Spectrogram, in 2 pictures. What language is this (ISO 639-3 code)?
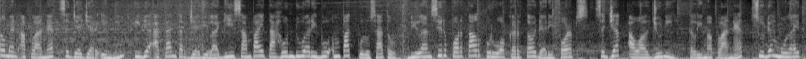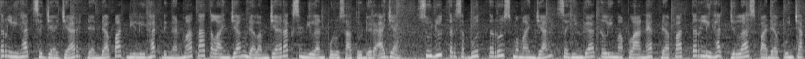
ind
